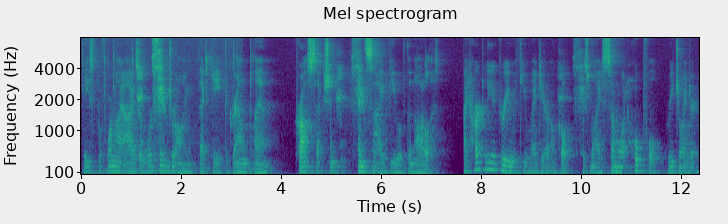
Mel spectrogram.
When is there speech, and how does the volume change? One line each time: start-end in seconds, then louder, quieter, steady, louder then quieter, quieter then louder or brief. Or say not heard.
0.1-12.3 steady.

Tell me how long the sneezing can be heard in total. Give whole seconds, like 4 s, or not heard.
2 s.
